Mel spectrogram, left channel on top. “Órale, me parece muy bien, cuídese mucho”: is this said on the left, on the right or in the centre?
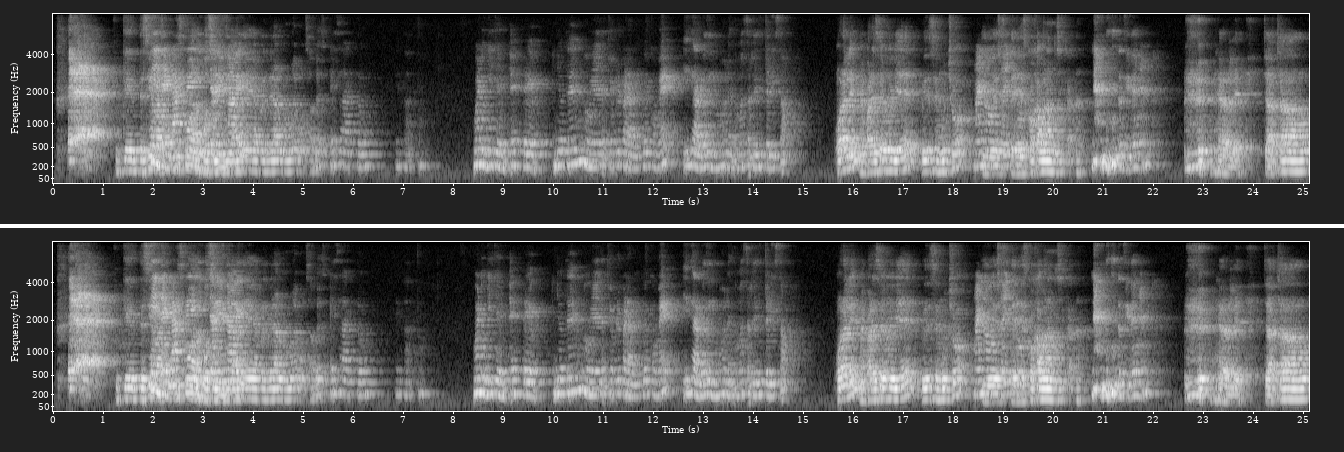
Left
